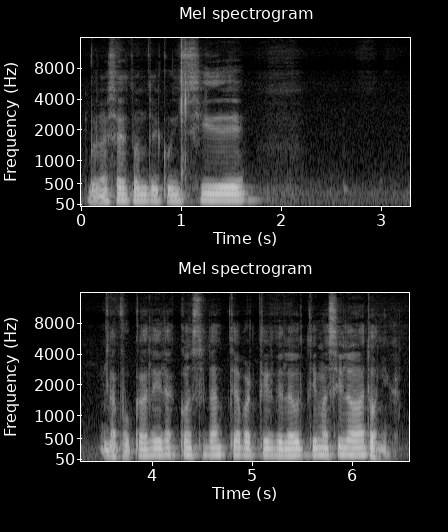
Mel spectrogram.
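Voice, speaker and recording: A man's voice: mid-range voice, flat delivery, moderate pace, mellow. A man with a Chilean Spanish accent walking through exam questions in a recorded lesson, explaining step by step, thinking aloud with fillers and checking in with his listeners. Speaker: teacher reviewing exam questions.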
